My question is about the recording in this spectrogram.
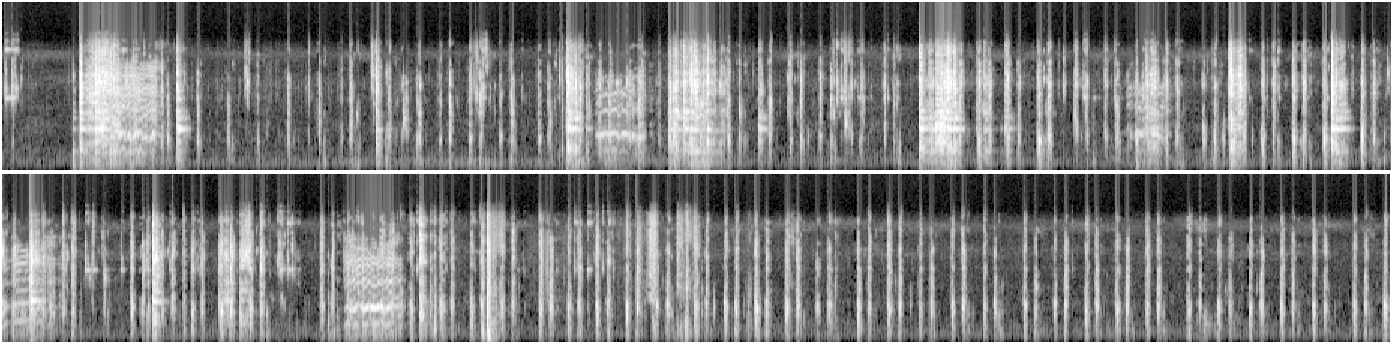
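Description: A dog lapping a milky gruel from a steel bowl: a fast, continuous run of wet lapping smacks, broken by a few louder, longer bursts about a second in, around six to ten seconds in, and again near eighteen seconds.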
